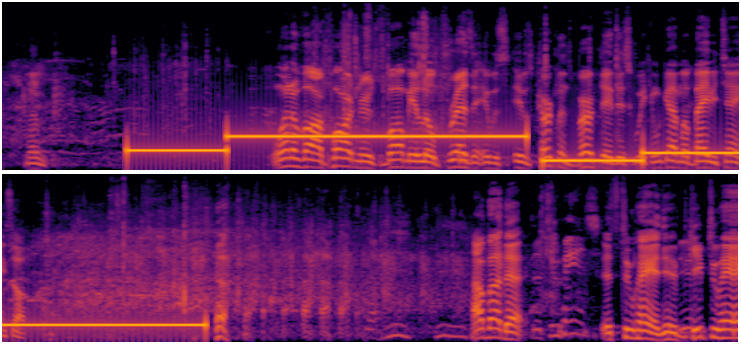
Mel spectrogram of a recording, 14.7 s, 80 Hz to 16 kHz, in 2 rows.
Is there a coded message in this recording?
Yes: two-tone page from 1.3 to 9.4 s, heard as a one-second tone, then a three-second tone, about 510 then 810 Hz, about 300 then 460 Hz.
